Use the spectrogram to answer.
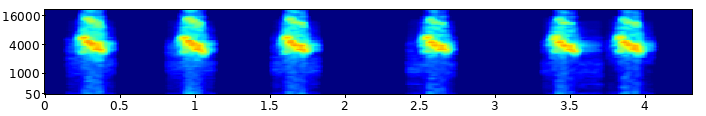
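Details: A Eurasian tree sparrow chick calling for its mother gives six harsh, high chirps, roughly one every two-thirds of a second, with a quick double at the end; nothing else is heard.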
